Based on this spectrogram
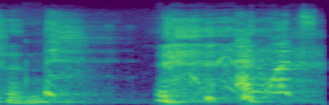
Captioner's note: both chuckles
